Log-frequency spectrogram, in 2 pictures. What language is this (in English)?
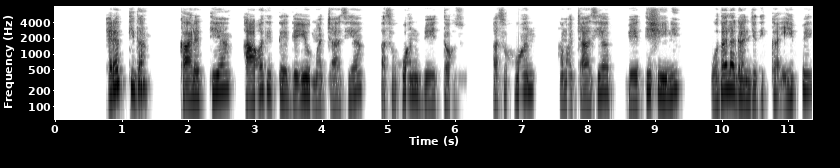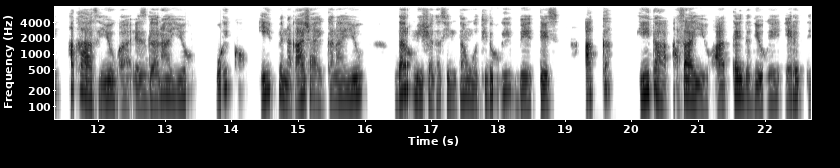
Wolaytta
